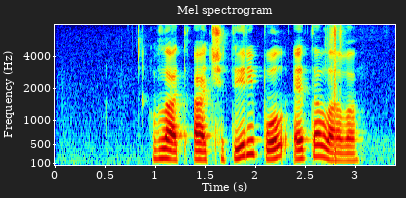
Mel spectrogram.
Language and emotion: Russian, neutral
